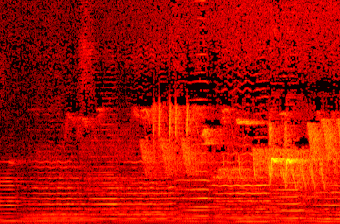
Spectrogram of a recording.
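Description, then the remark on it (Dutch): A short, steady musical jingle for a nature segment, with sustained tones, joined halfway through by bright chirping birdsong and a cuckoo call layered on top, all even in loudness. “Dit is Sheffield's natuurhoekje. Koekoek.”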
